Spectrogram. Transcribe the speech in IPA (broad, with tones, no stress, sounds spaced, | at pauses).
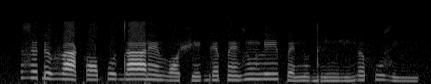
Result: z ə˦ ɗ ə˧ v a˦˨ k ɔ˧ p o˦ d aː˦ ɾ ɛ̃˧ v ɔ˨ ʃ e˨˦ ɡ ɛ˧ p ɛ̃˧ z ũ˦ l eː˦ p ɛ˨ n u˨ d ɨ˨ ɲ i˨ j ə˦ f u˦ z iː˨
